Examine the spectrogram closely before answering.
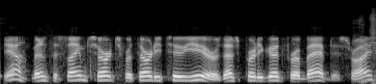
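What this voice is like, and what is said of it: North Carolina accent. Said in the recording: “you have a lovely accent ... North Carolina”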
